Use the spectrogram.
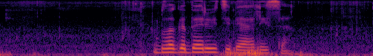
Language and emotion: Russian, neutral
